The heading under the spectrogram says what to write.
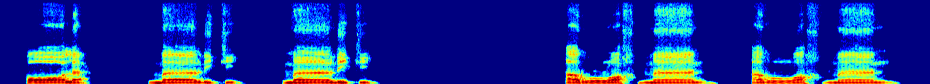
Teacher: Mat asli atau mat tabi'i atau mat dzati ini ukuran bacaan panjangnya adalah dua harokat. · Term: mad asli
